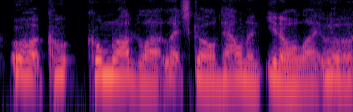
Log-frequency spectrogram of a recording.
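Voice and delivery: a northern English worker in Soviet Pripyat; northern English accent. Retold or imitated. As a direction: play a cheery Yorkshire comrade. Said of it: "northern people walking around going like".

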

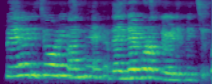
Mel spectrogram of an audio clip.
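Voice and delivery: mother laughs after the cat's fright scared her too; laughing. Real, not acted. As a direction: laugh through the scare from the cat. Startled by the cat, laughing.

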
